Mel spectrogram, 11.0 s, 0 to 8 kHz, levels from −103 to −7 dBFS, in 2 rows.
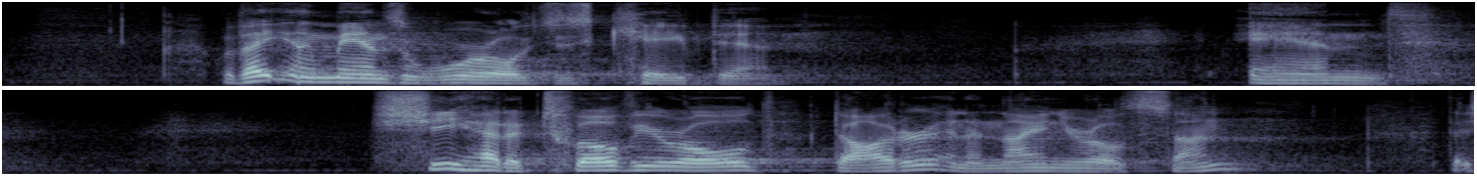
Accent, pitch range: American, 115-150 Hz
